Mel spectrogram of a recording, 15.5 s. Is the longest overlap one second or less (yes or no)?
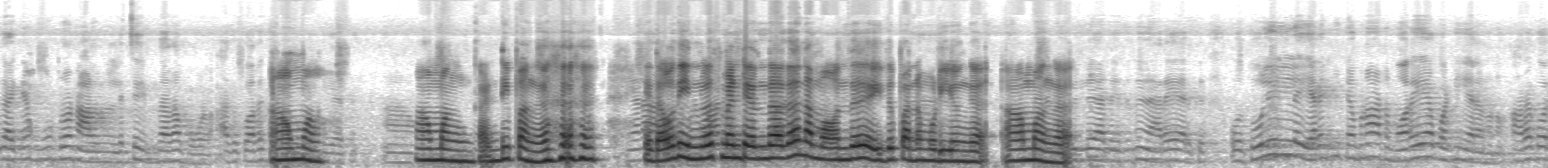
no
